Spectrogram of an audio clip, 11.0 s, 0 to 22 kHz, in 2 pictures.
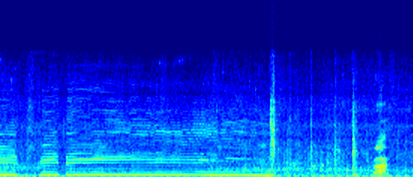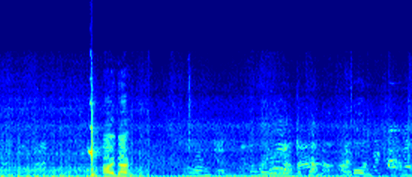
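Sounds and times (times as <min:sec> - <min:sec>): small engine running: 0:00.0 - 0:09.9.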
